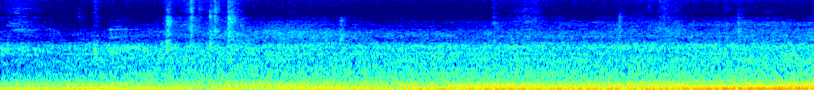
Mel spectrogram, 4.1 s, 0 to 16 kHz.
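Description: A BMW X1 xDrive 25d diesel SUV with automatic gearbox cruises along a road, its low engine and road rumble steady and gradually swelling, heard from inside with no talk.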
